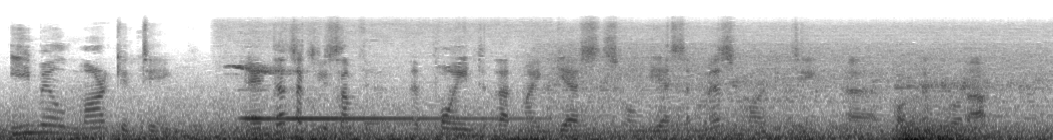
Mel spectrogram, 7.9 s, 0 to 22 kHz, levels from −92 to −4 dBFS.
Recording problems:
garbled, watery; slightly; nothing above 11.5 kHz
wind noise on the microphone; heavy; 5 dB below the speech
animal sounds; loud; throughout; 5 dB below the speech
doorbell; loud; from 1.5 to 4 s; peak 6 dB above the speech

